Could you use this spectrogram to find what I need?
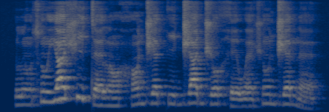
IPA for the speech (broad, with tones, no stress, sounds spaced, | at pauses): l ũ˨ s ũ˧ j a˦ ʃ i˦˨ t ɛ˨ l ɔ̃˨ h ɔ̃˨˦ d͡ʒ ɛ˧ k i˧ d͡ʒ a˦ d͡ʒ o˧ h e˨ w ɛ̃˨ ʃ ũ˧ d͡ʒ ɛ˧ n ɛ̃˨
